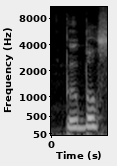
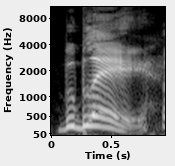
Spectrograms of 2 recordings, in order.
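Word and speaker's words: Bublé: It's also a Michael Buble song? – Buble! – Oh, Michael Buble. Okay. Buble? Almost got it right. – I'm so excited I got to correct you on the pronunciation of something.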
